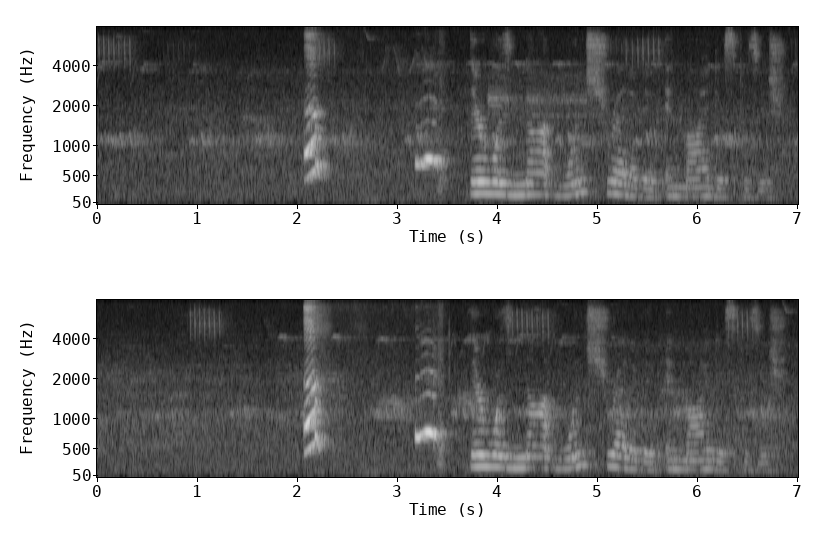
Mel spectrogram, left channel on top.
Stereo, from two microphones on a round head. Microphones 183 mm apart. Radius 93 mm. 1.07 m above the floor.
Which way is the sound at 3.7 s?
60° left (ahead or behind).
